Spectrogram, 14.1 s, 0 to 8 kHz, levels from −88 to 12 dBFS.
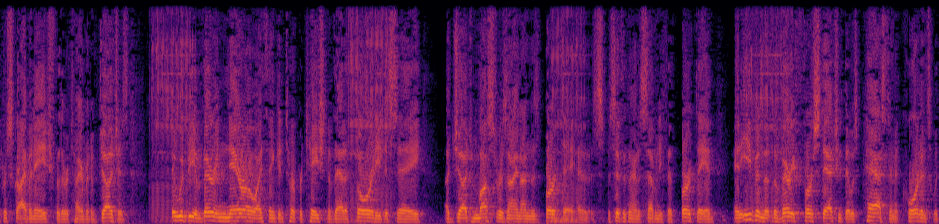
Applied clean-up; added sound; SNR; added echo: none; Tools; 18 dB; none.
